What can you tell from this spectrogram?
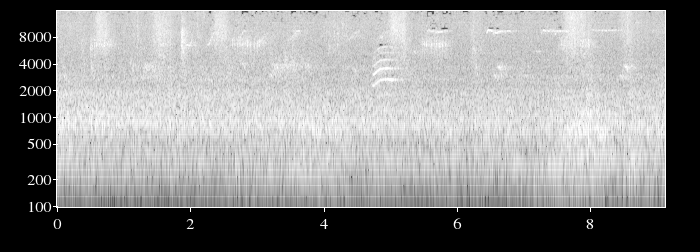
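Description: Steady rushing outdoor noise with small birds chirping now and then, and one short call that bends in pitch about five seconds in.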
